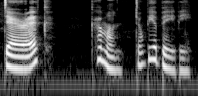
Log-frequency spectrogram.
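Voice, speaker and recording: A woman playing a brisk, low-pitched, frank girlfriend. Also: sing-song, a little mellow. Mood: exasperated, defensive. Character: brisk, frank girlfriend, slightly bossy, stubborn. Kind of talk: acted audio drama dialogue.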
